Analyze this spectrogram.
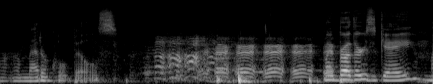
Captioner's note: audience laughing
